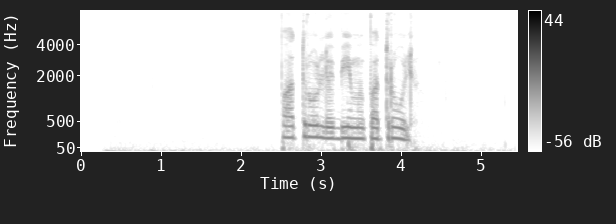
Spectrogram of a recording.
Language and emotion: Russian, neutral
